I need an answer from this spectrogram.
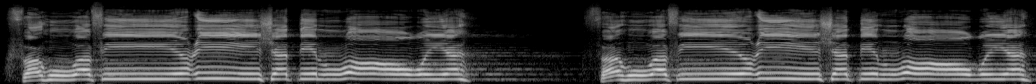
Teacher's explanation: فا، ہا، واو، یہ تینوں پر حرکت ہے، لہذا اس کو نہیں کھینچیں گے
